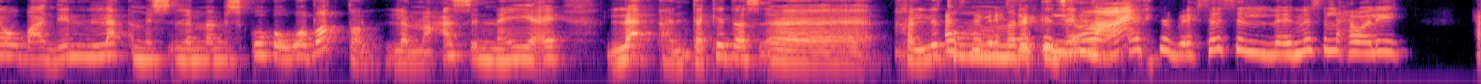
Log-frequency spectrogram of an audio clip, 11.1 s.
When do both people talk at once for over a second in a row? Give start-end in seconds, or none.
7.1-8.7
